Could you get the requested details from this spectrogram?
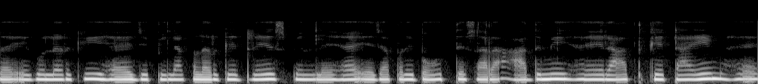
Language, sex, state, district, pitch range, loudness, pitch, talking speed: Hindi, female, Bihar, Katihar, 225-235 Hz, -11 LUFS, 230 Hz, 165 wpm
